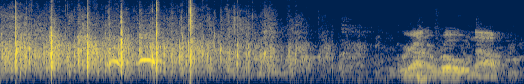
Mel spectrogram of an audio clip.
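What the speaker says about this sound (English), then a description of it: "So let's give a round of applause to our Pokagon Band of Potawatomi" Audience applause at an afternoon guest-speaker event, a round of clapping with a few sharp claps that fades after about three seconds, after which a voice starts talking.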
